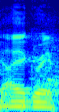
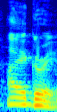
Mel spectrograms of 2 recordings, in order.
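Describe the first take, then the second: First: Soft laughing aside. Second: Said in the usual way. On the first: Real, not acted. To the head-shaking listener, a soft laughing aside. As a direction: mutter it again under a laugh, much softer. Agreeing again, much softer.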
